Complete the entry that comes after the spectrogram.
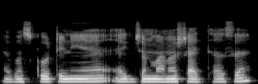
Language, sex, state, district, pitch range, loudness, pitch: Bengali, male, Tripura, West Tripura, 125-130 Hz, -14 LUFS, 130 Hz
